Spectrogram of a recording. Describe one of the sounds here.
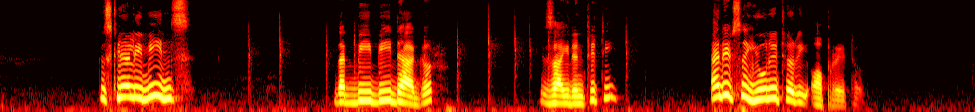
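A woman speaks calmly through a microphone in short phrases.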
